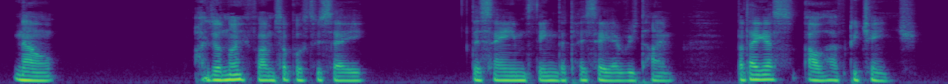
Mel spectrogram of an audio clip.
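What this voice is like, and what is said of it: Italian accent. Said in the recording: “from my accent that it wasn't British, it wasn't English ... Italian”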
